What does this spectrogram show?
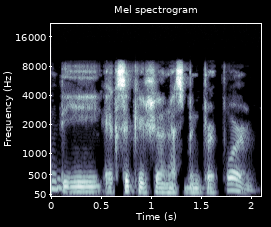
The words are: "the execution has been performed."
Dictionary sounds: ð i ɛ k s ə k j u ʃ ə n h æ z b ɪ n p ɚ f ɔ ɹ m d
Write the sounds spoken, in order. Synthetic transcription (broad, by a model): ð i ɛ k s ə k j u ʃ ə n h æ s b ɪ n p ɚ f ɔ ɹ m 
